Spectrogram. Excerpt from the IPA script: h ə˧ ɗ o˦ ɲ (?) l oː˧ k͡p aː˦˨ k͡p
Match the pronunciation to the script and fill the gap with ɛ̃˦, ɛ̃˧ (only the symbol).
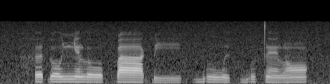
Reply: ɛ̃˦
